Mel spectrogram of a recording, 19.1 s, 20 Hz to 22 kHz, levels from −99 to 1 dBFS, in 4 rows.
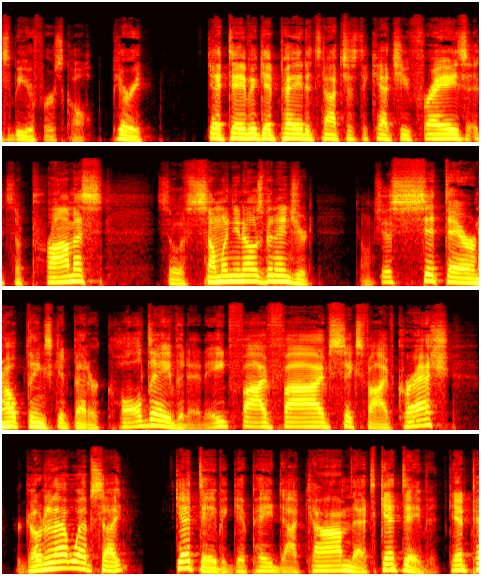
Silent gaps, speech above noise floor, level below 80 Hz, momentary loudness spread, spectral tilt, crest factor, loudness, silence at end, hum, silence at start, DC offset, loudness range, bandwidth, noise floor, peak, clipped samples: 15.72-15.90 s; 54 dB; -50 dBFS; 13 LU; -5 dB/octave; 16 dB; -18 LUFS; 0 s; none; 0 s; under 0.1%; 2 LU; 14.5 kHz; -71 dBFS; -2 dBFS; under 0.1%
